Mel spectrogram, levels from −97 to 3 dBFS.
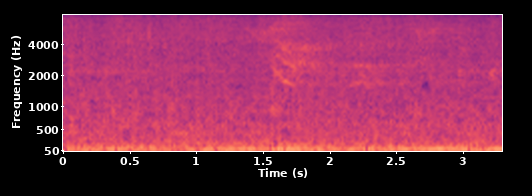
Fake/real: fake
